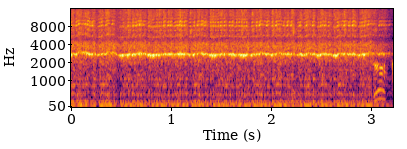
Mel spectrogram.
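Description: A small block Pro Charger Chevy II race car drives past at a supercharged Chicagoland Superstocks event, with a loud, continuous engine roar and a steady high supercharger whine. Crowd noise sits underneath, and the sound stays strong for the whole clip.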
